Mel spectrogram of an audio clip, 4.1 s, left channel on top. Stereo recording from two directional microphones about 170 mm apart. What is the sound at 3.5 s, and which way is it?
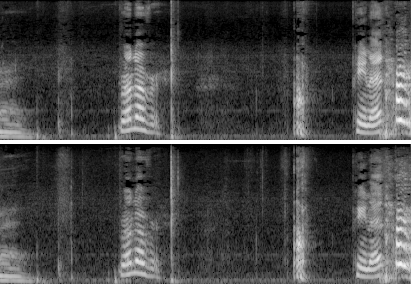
Speech, centre (ahead or behind).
